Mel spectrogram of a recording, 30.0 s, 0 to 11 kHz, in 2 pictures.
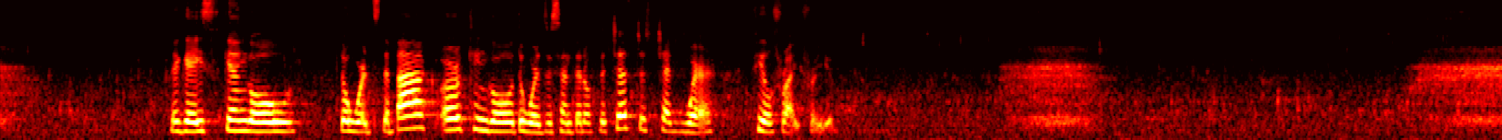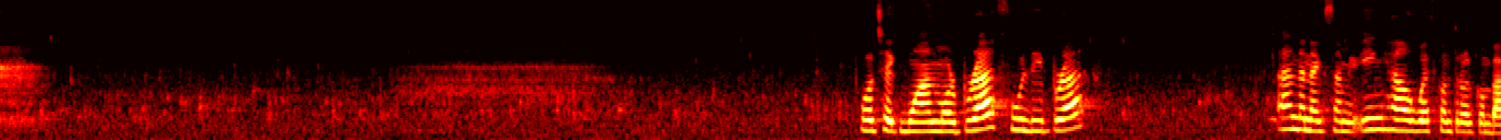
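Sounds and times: woman breathing slowly: 0.0s - 0.4s, 10.0s - 11.2s, 14.0s - 15.6s, 18.9s - 21.4s
water trickling from fountain: 0.0s - 30.0s.

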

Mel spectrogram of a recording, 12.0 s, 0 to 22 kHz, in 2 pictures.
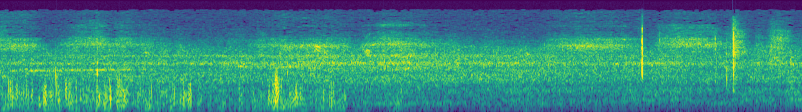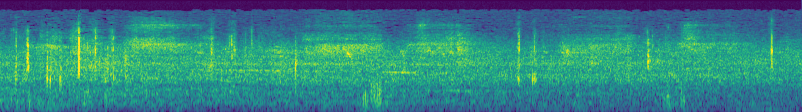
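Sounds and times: wind on microphone: 0.0s - 3.1s.

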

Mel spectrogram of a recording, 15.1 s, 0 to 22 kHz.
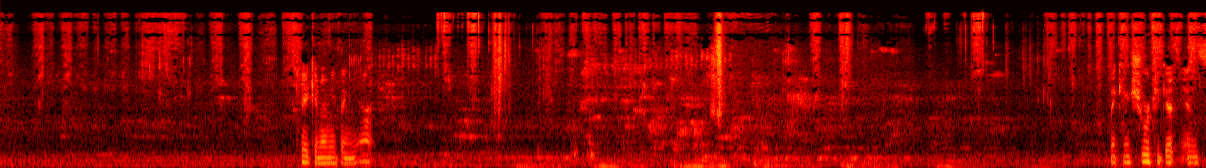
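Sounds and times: brush scrubbing tire: 0.0s - 4.6s, 13.1s - 15.0s.

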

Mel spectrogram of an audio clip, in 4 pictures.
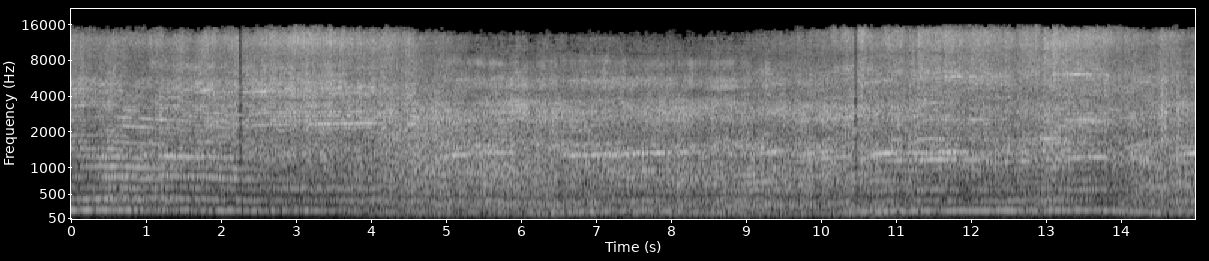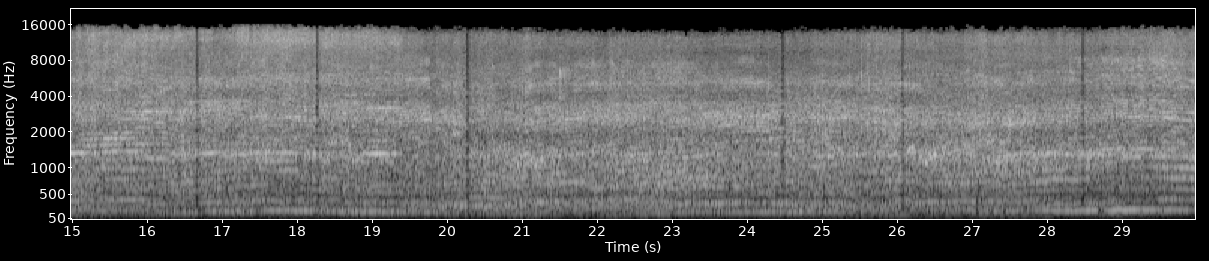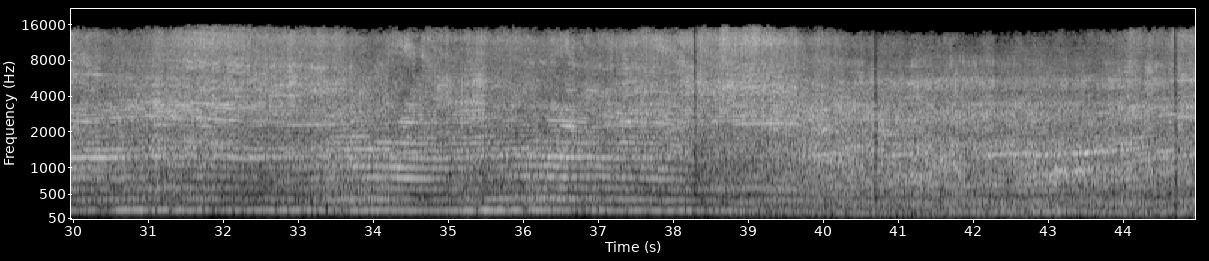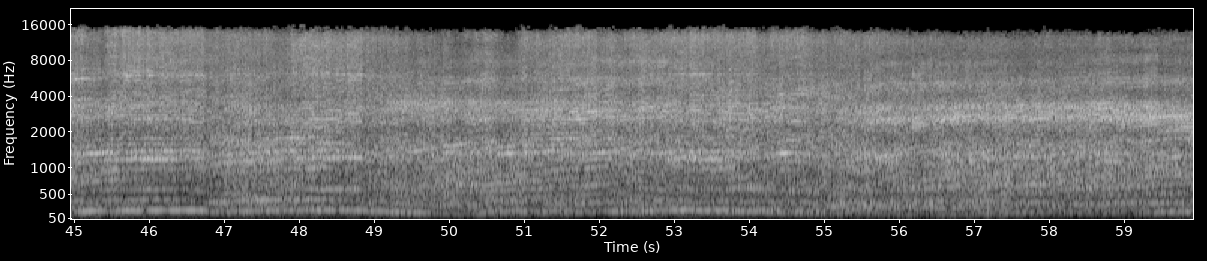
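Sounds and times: racing kart engines: 0.0s - 59.9s.

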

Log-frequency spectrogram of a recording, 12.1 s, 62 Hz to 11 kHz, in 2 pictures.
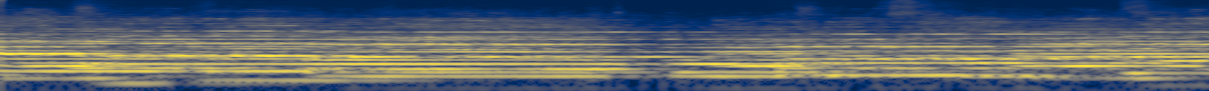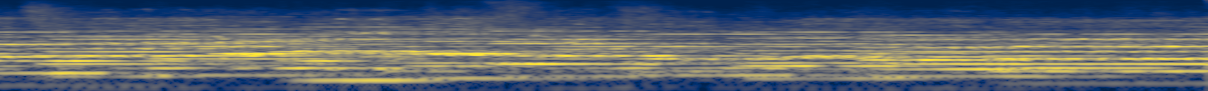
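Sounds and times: church choir singing: 0.0s - 12.0s.

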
